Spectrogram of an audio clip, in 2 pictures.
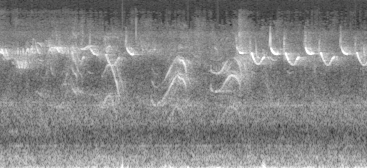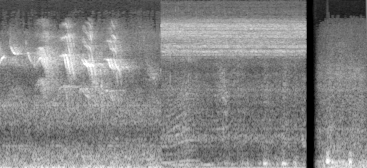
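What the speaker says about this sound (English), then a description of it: "the birds are tweeting" Several birds chirp and tweet in quick, scattered calls beside a railway line in London, over a steady low rumble of ambient noise, with no one speaking.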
